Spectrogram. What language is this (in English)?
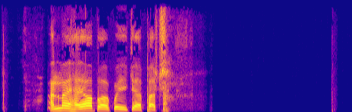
Gawri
